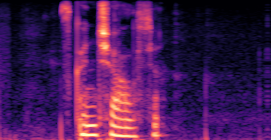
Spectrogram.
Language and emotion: Russian, sad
